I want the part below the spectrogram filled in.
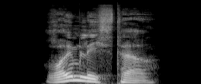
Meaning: inflection of räumlich: 1. strong/mixed nominative masculine singular superlative degree 2. strong genitive/dative feminine singular superlative degree 3. strong genitive plural superlative degree
- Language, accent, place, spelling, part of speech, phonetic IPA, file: German, Germany, Berlin, räumlichster, adjective, [ˈʁɔɪ̯mlɪçstɐ], De-räumlichster.ogg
